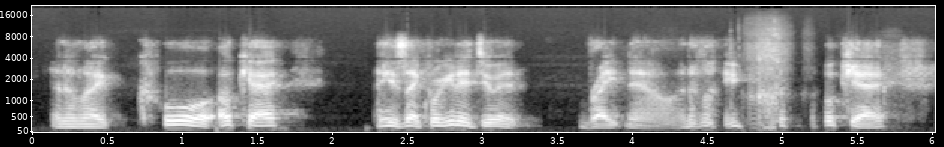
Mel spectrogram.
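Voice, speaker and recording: Speaking with a New Jersey accent, a man uses a fairly low pitch with ordinary pitch variation and long, frequent pauses. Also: moderate pace. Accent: New Jersey American. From New Jersey, US. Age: 40s. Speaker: scientific glassblower. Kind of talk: storytelling in casual chat. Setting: remote call from Brazil.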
